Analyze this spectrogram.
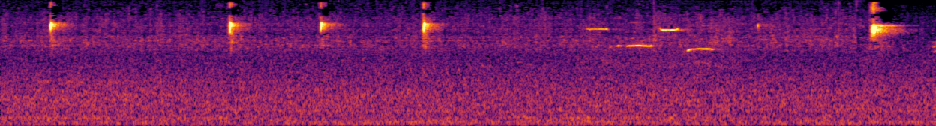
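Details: Male northern cardinal giving sharp, high, metallic chips spaced one to two seconds apart, with softer faint twittering between them, over a steady outdoor background hiss.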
